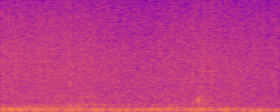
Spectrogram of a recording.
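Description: Rigid inflatable boat's engine running at a steady pitch, with a rush of wind and water noise over it.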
